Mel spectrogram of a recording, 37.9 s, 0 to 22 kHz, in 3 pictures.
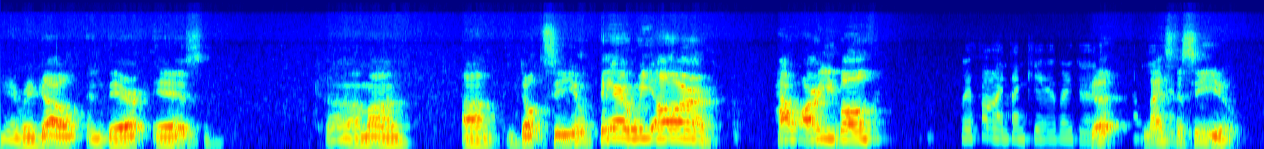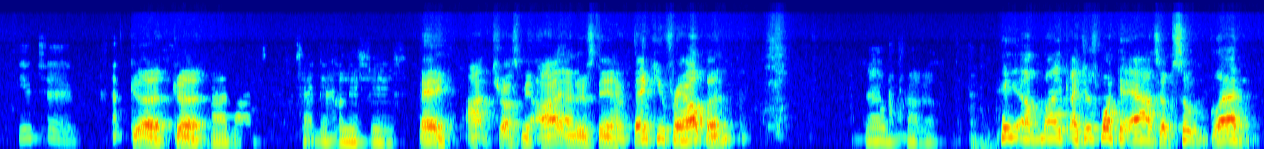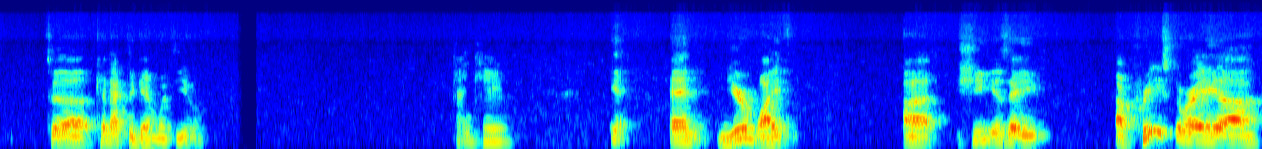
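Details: Man who had a stroke at age 49 and could not talk at first; he still loses words and says he was told it is expressive aphasia; finding: expressive aphasia.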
